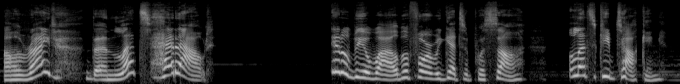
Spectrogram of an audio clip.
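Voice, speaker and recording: A young woman playing a spirited, warm-hearted and resolute leader in a video game, speaking earnestly and in measured phrases. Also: sits high, very animated, faint music behind, exaggerated voice. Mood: upbeat, brisk. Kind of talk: video game character acting.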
